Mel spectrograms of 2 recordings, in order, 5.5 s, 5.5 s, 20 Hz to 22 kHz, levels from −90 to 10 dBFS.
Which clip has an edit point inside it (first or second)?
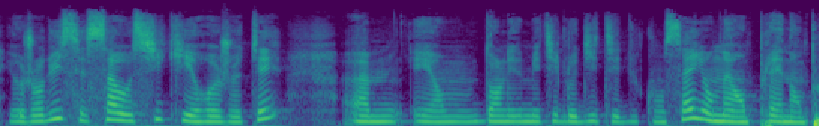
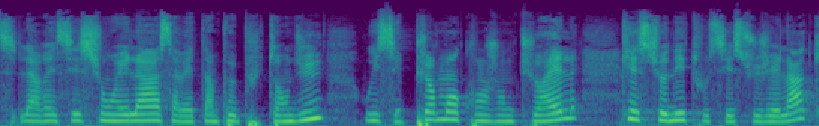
second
